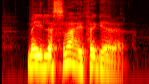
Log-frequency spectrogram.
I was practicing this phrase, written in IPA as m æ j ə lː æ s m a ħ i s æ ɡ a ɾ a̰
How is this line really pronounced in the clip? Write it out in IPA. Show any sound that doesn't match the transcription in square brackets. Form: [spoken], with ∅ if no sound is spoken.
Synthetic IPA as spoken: m æ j ə lː æ s m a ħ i [θ] æ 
